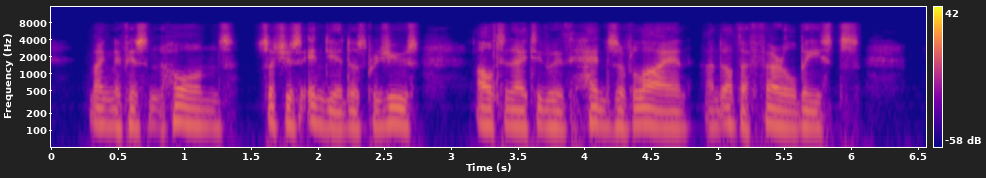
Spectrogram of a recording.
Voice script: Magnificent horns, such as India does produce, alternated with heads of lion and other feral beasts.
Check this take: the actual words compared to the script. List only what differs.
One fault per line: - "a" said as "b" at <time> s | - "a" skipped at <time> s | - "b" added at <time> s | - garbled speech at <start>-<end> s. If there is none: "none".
none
